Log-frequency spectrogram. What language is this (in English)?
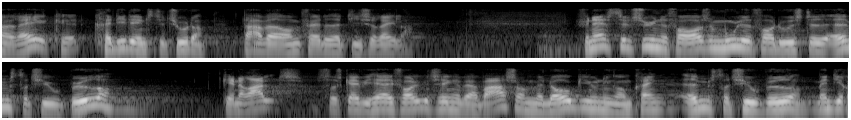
Danish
